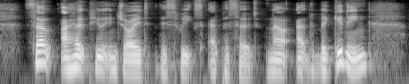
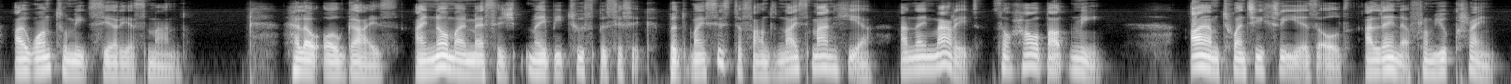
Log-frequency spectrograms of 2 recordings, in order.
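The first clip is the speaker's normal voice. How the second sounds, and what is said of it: Put-on foreign accent. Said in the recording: “I'm going to have to do an accent for this. Please excuse me.”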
